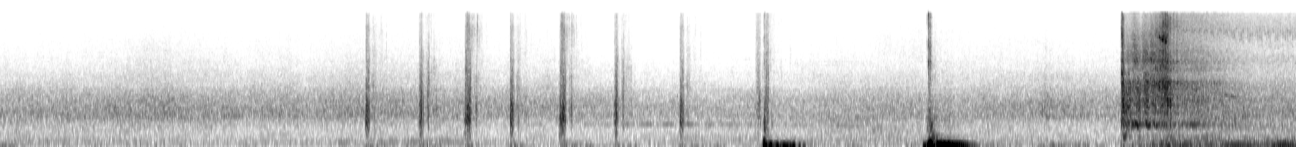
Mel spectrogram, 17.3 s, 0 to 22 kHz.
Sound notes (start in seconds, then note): 4.6 footsteps; 11.2 car door closes, car starts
